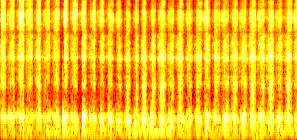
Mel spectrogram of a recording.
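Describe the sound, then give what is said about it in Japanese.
A toothbrush scrubbing another person's teeth at night: a fast, steady back-and-forth rhythm of soft, bristly rasps, faint throughout and with no talk. “こうやって、あなたの歯を私が磨くようになったのって、いつからでしたっけ？”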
